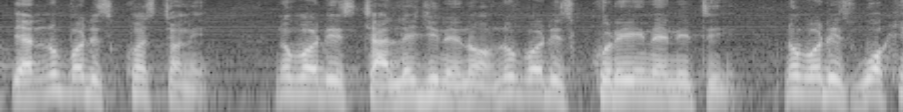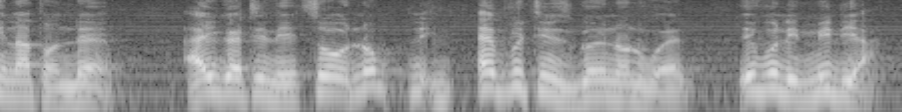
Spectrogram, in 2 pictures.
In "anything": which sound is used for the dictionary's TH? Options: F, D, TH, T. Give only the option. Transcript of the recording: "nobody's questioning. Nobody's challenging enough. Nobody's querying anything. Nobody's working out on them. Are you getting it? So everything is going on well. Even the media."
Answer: T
